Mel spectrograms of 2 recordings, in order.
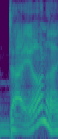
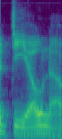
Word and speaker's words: Diona: guess i kept i i called her diona for the most part because i think that's how the japanese uh pronounces that name but apparently in english it's daiyo knight but yeah i was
